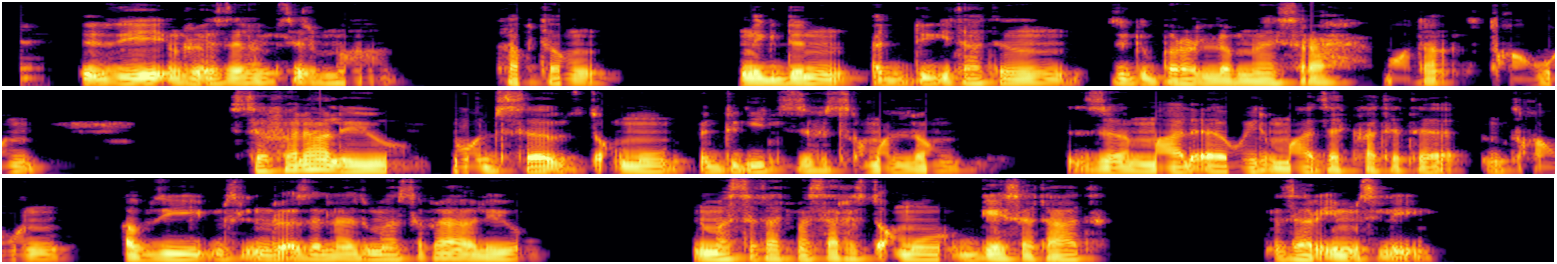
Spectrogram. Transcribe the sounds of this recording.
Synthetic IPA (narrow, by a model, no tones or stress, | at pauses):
ʔɨziɨnɾiʔozɐlːamɨsid̪ɨmːa | kʰaβt̪ʰo̞m | nɨɡd̪ɨnʕɨ̰d̪ɨɡit̪ʰat̪ʰɨnzɨɡɨbːɐɾɐlːo̞mnajsɨɾaħbo̞t̪ʰa̰ɨ̰nt̪ʰɨ̥t̪ʰɨ̥xɐwːʊn | z̥ɨt̪ʰɐfɐlalɐju | nɨwɔd̪ːisɐ̰βzɨt̪ʼɐ̰χʼmuʕɨd̪ːɨɡit̪zɨfɨt͡sʼːɐmɐlːo̞m | zɐmalʔɐwɔjd̪ɨmːazɐkʰːat̪ʰɐt̪ʰɐ̰ɨnt̪ʰɨ̥xɐwːʊn | ʔaβzimɨslḭnɨɾʔezɐlːɐnazɨmːazɨt̪ʰɐfɐlalɐju | nɨmɐst̪ʰɐt̪ʰat̪mɐsaɾħzɨt̪ʼɐ̰χʼmuɡe̞sɐt̪ʰat̪ | zɐɾʔḭmɨslḭṵ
